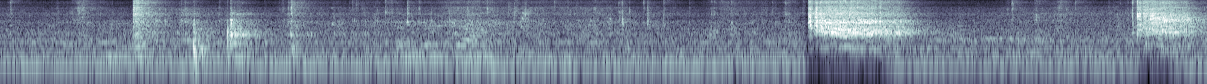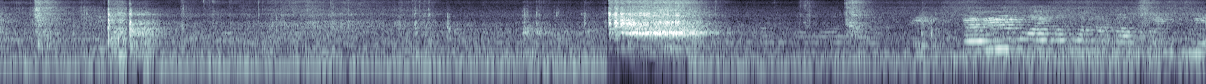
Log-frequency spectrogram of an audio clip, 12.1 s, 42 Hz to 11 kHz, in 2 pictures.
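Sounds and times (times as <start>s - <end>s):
steady low hum: 0.0s - 12.0s
packing tape pulled off roll: 9.0s - 9.7s.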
